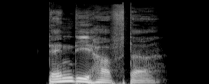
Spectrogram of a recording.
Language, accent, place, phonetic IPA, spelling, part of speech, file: German, Germany, Berlin, [ˈdɛndihaftɐ], dandyhafter, adjective, De-dandyhafter.ogg
- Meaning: 1. comparative degree of dandyhaft 2. inflection of dandyhaft: strong/mixed nominative masculine singular 3. inflection of dandyhaft: strong genitive/dative feminine singular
